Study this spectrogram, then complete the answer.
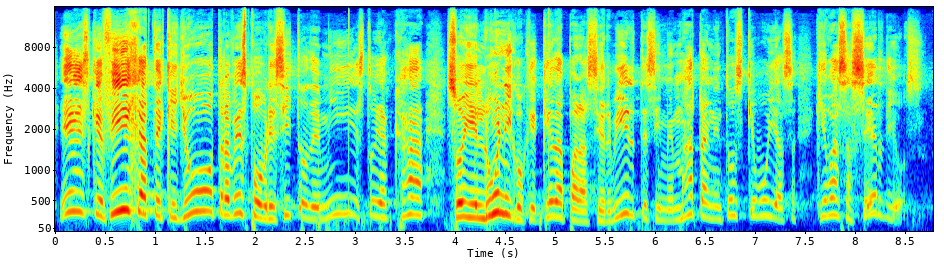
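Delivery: high pleading whine of poor Elijah; mock Elijah, pitying himself; whiny self-pity. Preacher mimics Elijah whining to God, high and pleading. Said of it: "no lo dijo así".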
